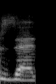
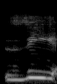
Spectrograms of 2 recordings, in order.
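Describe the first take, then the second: First: The letter is said as zed, Canadian style. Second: The letter is said as zee, American style.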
